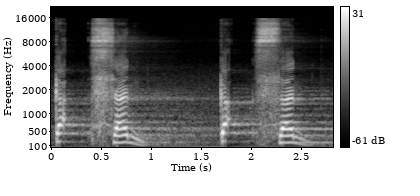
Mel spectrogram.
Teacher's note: کاف حمزہ زبر کا، سین دو زبر سن، کا سن، کا سن، تو یہ حمزہ ساکنہ میں ہمیشہ جھٹکا دے کر پڑھنا ہوتا ہے۔ جس طرح یہ حمزہ قوف زیر اقو، را حمزہ زبر را، اقرا اقرا، یہ را جو ہے یہ ہم جھٹکا دے رہے ہیں، تو یہ حمزہ ساکنہ ہے۔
